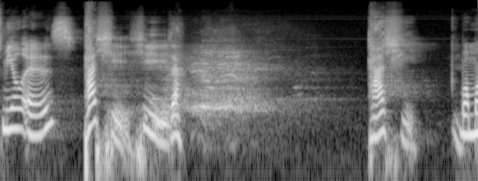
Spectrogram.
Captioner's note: speaking in foreign language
